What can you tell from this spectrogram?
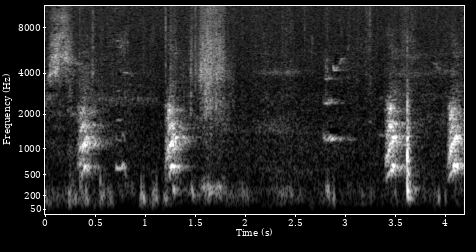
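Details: Puppies indoors giving short yips and barks in bursts around half a second, one second and three and a half to four seconds, with a person talking softly between them.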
